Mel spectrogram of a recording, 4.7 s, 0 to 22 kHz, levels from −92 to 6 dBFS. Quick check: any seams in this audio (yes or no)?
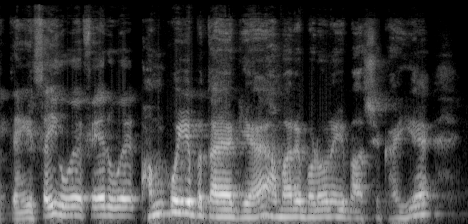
yes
